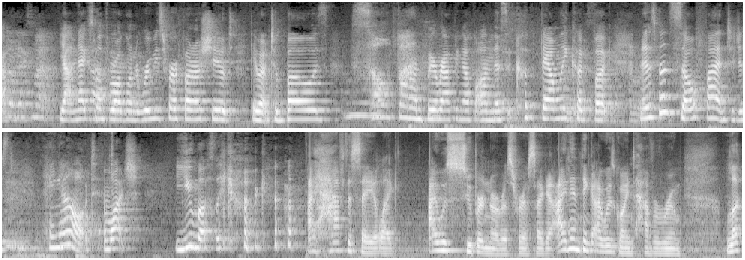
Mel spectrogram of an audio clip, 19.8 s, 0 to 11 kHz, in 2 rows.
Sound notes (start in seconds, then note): 13.0 laughs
